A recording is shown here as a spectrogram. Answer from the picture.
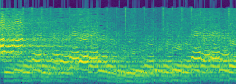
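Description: Cartoon character voice clips, pitch-shifted and stacked in several layers, sequenced and looped into a dense, loud musical pattern.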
